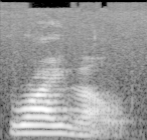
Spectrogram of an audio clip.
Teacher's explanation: It's in its plural form, and the singular form is rival. Rival, the stress is on the first syllable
